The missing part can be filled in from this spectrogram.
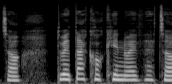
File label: "cocyn", Welsh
